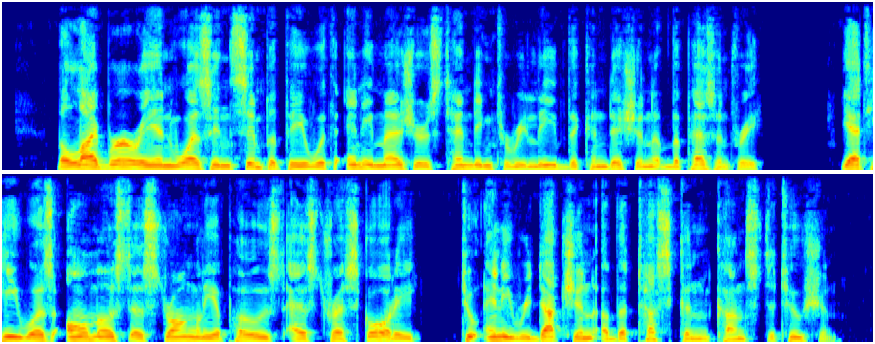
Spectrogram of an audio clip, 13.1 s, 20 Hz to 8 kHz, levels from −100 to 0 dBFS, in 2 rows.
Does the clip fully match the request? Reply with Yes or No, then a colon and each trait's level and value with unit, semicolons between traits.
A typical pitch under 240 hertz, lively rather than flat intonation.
No: medium, 140 Hz; average, 3.5 semitones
